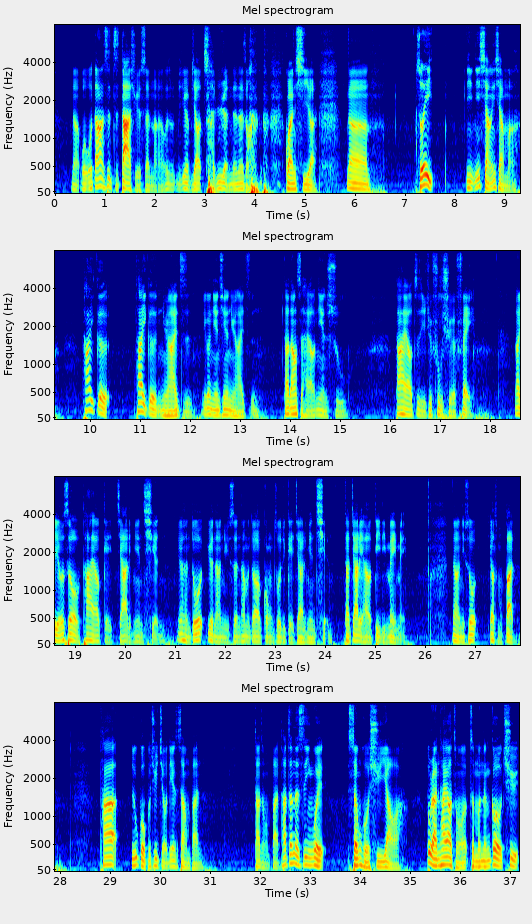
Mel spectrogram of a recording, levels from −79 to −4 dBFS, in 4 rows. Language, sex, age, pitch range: Chinese, male, 20-39, 80-105 Hz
